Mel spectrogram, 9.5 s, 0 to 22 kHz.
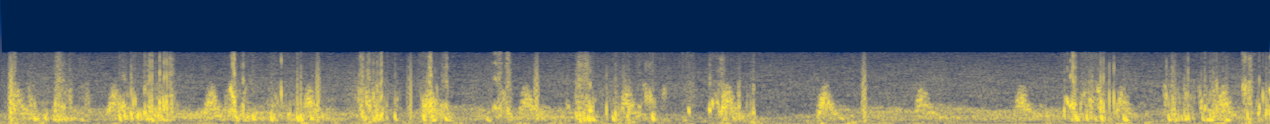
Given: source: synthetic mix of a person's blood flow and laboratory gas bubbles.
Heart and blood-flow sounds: Doppler ultrasound of blood flow; subclavian vein
0.06-0.68 s: bubbles
0.85-1.34 s: bubbles
1.68-2.40 s: bubbles
2.67-3.01 s: bubbles
3.13-3.42 s: bubbles
3.63-3.86 s: bubbles
4.24-5.01 s: bubbles
5.12-5.21 s: bubbles
5.29-5.68 s: bubbles
7.93-8.49 s: bubbles
8.71-9.24 s: bubbles
9.29-9.53 s: bubbles
From the record:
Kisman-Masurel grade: 333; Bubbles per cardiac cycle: rolling drumbeat, 9 or more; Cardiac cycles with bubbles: 50 to 99%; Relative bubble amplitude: loud (0.450 to 0.775); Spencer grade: 3 (all of the cardiac periods contain showers or single bubble signals, but not dominating or overriding the cardiac motion signals); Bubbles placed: anywhere in the cardiac cycle

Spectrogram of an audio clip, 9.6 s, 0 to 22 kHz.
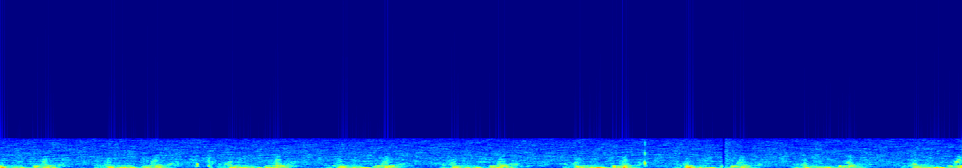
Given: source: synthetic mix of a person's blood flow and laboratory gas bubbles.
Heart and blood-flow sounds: Doppler ultrasound of blood flow; precordium
1.93-2.00 s: bubbles
2.05-2.16 s: bubbles
6.42-6.49 s: bubbles
From the record:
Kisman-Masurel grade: 122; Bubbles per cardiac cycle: 1 to 2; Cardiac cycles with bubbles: 10 to 50%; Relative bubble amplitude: moderate (0.250 to 0.450); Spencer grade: 2 (many but less than half of the cardiac periods contain bubble signals, singularly or in groups); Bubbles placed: anywhere in the cardiac cycle

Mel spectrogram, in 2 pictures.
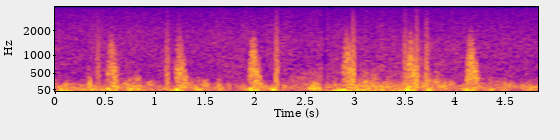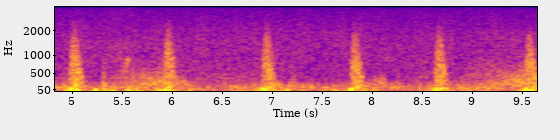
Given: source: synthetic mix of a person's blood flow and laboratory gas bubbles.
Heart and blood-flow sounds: Doppler ultrasound of blood flow; subclavian vein
3.55-4.02 s: bubbles
5.37-5.62 s: bubbles
From the record:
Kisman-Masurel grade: 121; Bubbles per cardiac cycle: 1 to 2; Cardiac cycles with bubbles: 10 to 50%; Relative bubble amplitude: barely perceptible (0.100 to 0.250); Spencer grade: 2 (many but less than half of the cardiac periods contain bubble signals, singularly or in groups); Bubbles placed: anywhere in the cardiac cycle

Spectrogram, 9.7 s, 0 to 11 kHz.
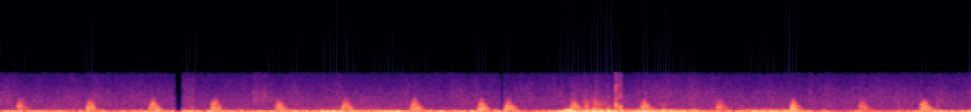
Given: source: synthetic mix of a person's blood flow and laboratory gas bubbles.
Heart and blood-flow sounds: Doppler ultrasound of blood flow; subclavian vein
5.80-6.26 s: bubbles
6.60-6.68 s: bubbles
From the record:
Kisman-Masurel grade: 212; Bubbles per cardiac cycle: several, 3 to 8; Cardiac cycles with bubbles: 1 to 10%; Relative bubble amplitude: moderate (0.250 to 0.450); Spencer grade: 1 (occasional bubble signal discernible with the cardiac motion signal, with majority of cardiac periods free of bubbles); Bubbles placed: anywhere in the cardiac cycle

